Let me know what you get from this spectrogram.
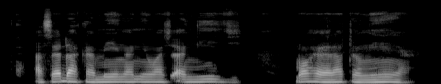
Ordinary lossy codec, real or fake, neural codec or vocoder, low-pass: AAC, 96 kbps; real; none; 14.4 kHz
